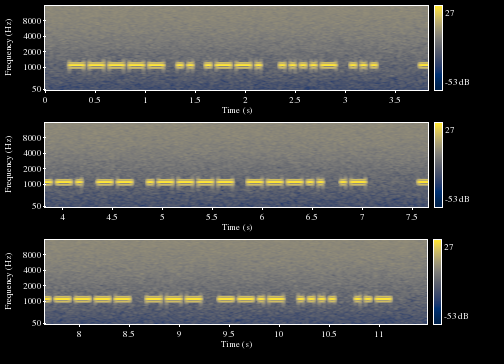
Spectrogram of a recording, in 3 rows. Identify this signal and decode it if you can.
Morse code, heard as a keyed tone, hand-sent with a paddle, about 23 wpm, 1110 Hz. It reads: 0IP4S GM18A 0OQHU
